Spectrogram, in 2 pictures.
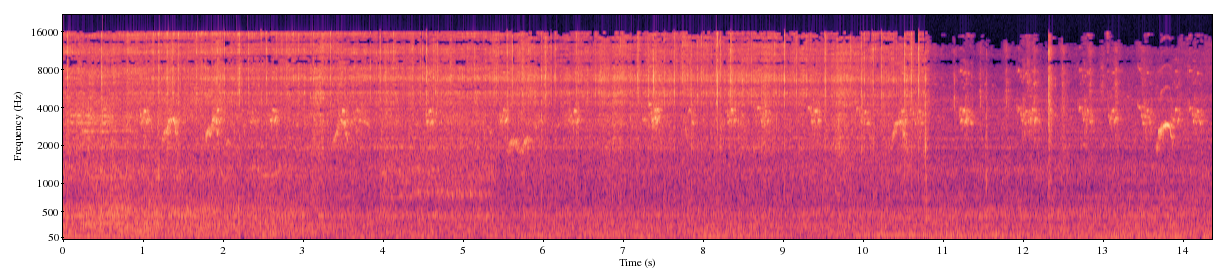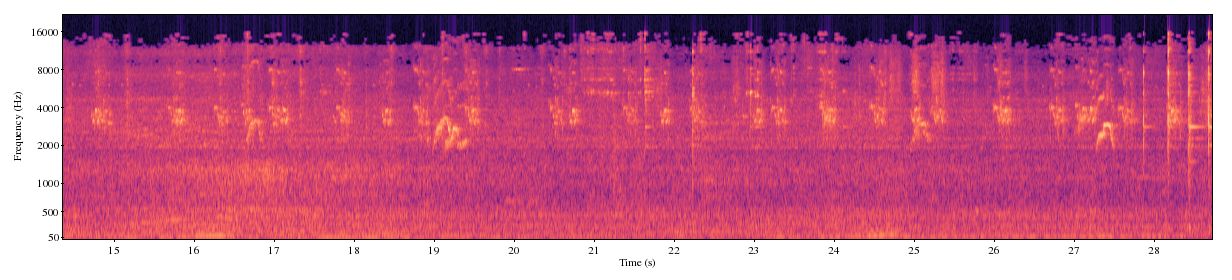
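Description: Small birds chirping over and over, a call or two each second. For roughly the first eleven seconds the steady hiss and crackle of an electric arc weld runs under the chirps, then cuts off abruptly.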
